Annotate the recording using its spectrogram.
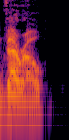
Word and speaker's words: Vero: Over the course of a week, Zack Snyder on Vero, which is pronounced like Mera, from Aquaman, was dropping these pictures from his version, from Zack Snyder's Justice League, one a day, and today was Superman Day.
